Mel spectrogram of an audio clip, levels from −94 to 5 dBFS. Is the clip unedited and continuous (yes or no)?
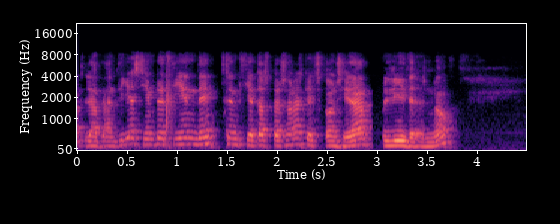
no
